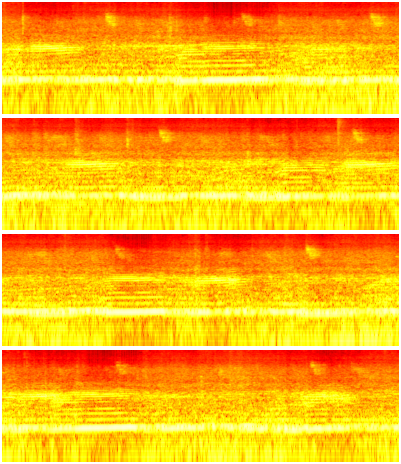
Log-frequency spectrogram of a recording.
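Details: Backyard frogs on a rainy day, said to sound like a cow, call all day: a constant deep hum underlies repeated grating, ribbed pulses that return every one to two seconds.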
